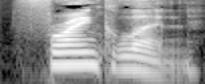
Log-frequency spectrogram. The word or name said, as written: franklin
